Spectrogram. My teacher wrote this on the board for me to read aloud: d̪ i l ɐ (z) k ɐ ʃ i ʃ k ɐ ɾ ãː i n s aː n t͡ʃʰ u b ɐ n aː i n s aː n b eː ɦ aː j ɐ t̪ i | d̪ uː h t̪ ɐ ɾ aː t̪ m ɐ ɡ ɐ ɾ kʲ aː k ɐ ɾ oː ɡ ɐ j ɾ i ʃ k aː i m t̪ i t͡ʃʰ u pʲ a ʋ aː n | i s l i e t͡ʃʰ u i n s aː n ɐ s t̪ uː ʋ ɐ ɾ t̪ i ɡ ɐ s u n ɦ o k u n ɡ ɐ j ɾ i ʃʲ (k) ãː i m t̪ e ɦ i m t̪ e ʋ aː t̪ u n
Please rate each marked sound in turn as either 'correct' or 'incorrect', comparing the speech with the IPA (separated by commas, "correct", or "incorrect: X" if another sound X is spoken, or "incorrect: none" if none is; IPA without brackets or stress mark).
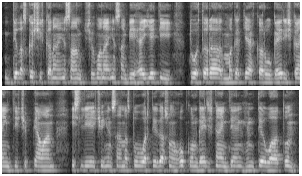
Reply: incorrect: s, correct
